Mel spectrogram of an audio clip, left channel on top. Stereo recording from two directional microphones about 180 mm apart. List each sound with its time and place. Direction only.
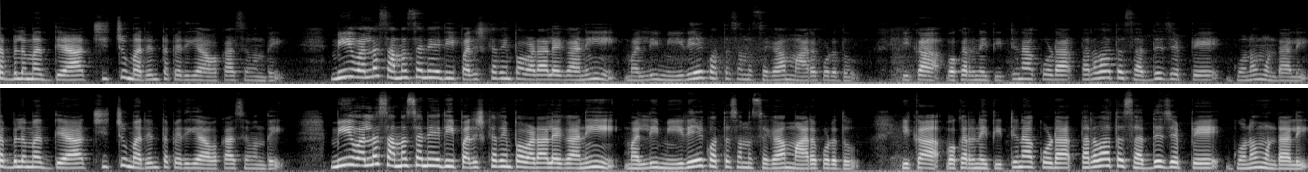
0.0 s a woman's voice: 15° right (ahead or behind); by 13.1 s 35° right (ahead or behind)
